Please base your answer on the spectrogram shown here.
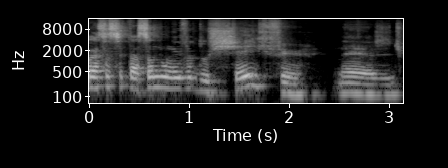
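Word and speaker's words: Schafer: começa com com essa citação do livro do Scheffer né de pronuncia assim é um teórico compositor canadense né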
